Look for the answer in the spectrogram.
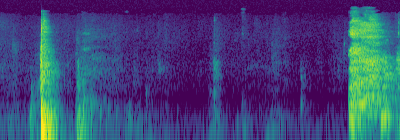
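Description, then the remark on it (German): Two sharp coughs in quick succession, a quiet pause, then a longer, rougher burst of coughing or throat clearing near the end. No talking. “Kurze Hustenpause.”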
